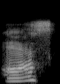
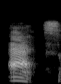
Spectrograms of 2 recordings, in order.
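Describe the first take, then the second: First: The word ends with an 's' then 'k' sound. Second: The word ends with a 'k' then 's' sound. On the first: "Instead of ask" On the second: "it would be axe"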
